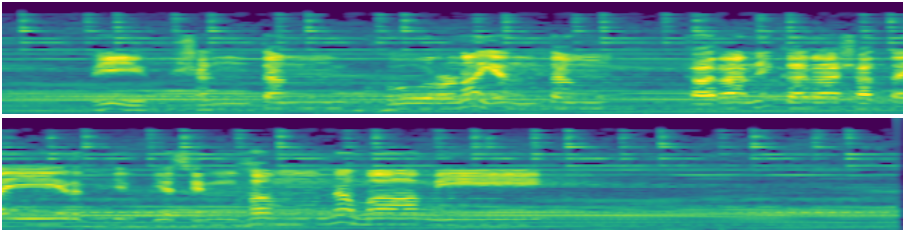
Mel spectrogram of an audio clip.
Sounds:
mantra

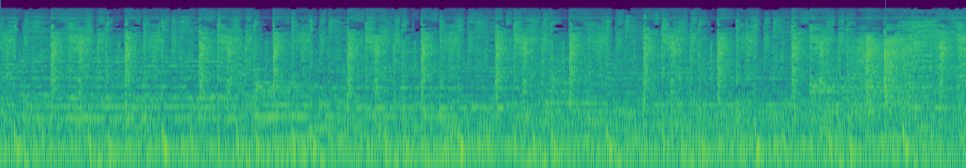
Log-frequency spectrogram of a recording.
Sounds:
music

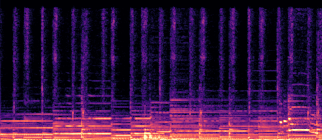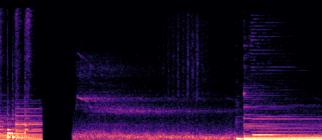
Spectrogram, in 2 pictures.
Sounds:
music

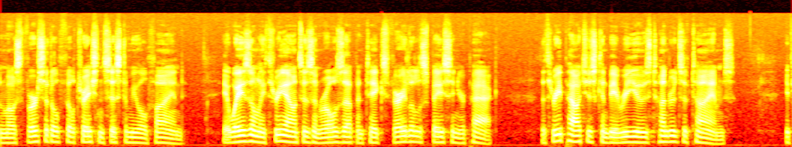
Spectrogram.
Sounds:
speech

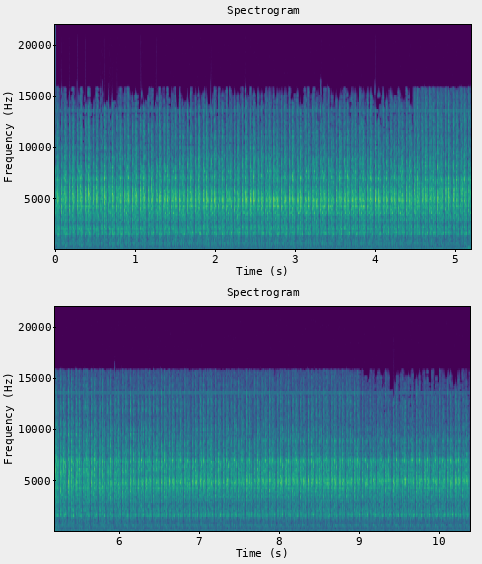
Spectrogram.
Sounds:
idling, engine

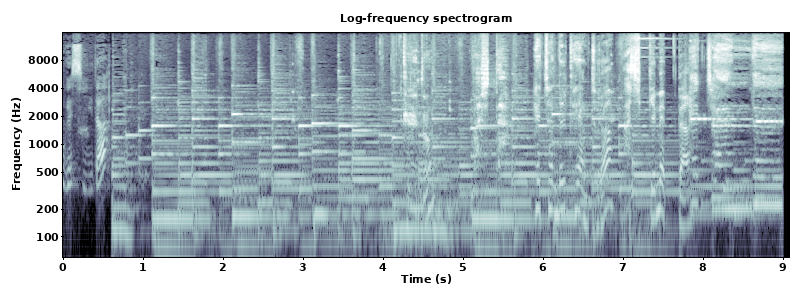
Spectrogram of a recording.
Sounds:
speech, music

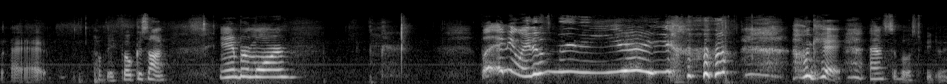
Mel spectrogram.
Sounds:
speech, inside a small room

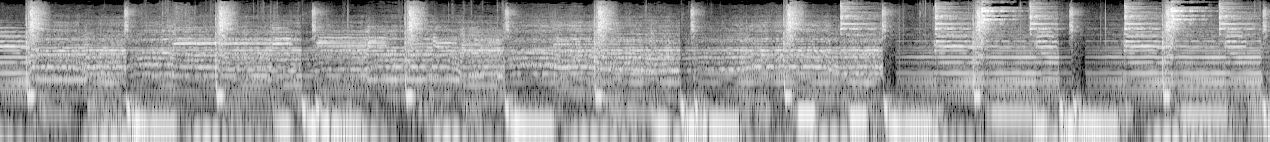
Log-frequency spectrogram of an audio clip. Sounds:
music

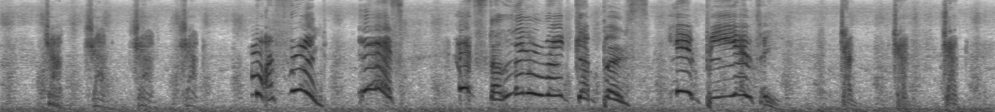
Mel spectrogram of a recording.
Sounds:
speech

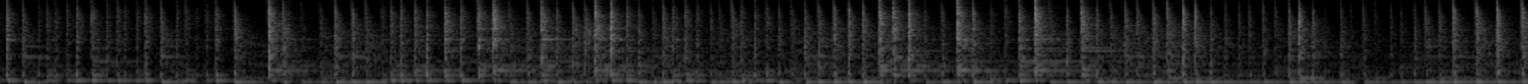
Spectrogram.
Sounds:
playing timbales

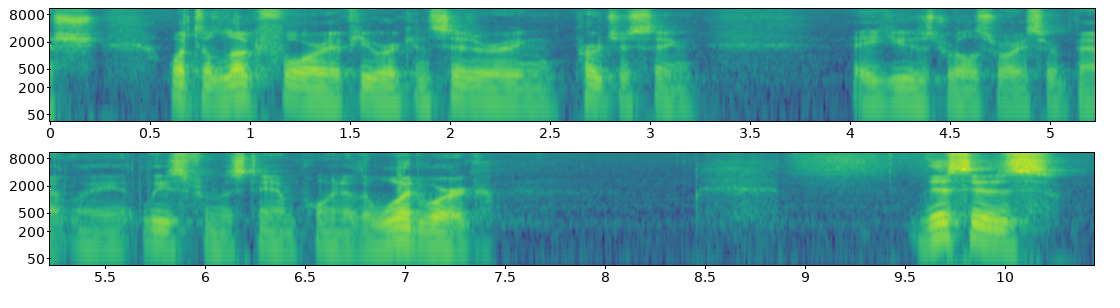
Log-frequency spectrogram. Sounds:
speech

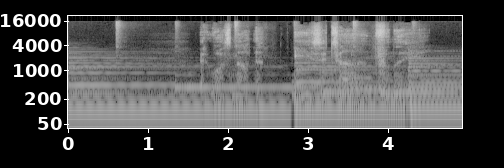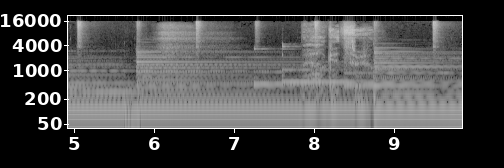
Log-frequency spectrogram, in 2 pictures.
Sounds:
speech, music

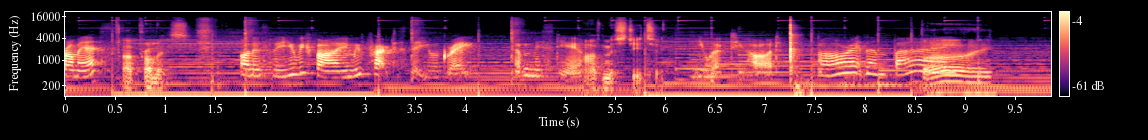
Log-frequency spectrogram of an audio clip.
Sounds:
music, speech

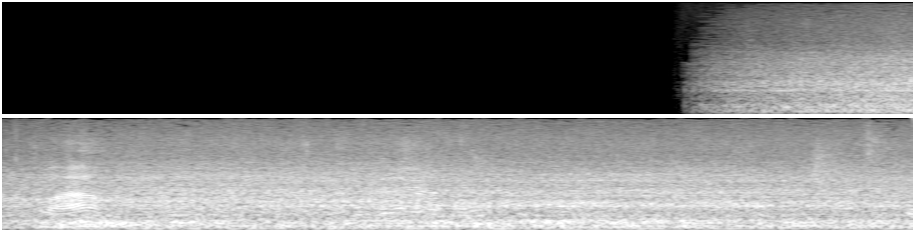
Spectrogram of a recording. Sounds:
field recording, speech

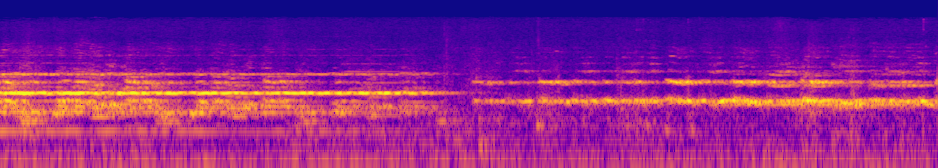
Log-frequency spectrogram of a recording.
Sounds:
choir, music

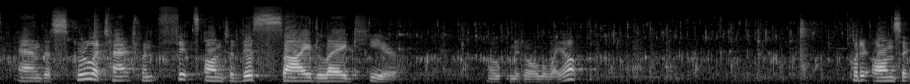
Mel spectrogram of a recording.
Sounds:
liquid, inside a small room, speech, water tap

